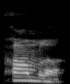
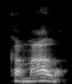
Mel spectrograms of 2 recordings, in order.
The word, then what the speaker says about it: Kamala: to to state that her name is KLA not Kamala but Man based on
